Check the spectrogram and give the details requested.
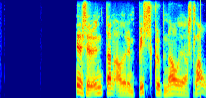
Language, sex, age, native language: Icelandic, male, 30-39, Icelandic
